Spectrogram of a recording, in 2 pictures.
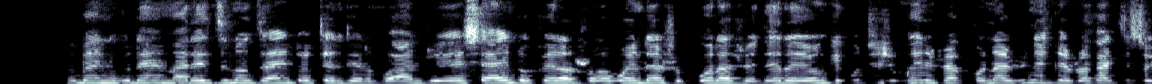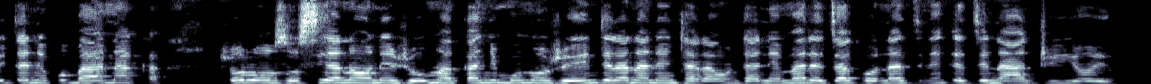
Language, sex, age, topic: Ndau, male, 18-24, education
